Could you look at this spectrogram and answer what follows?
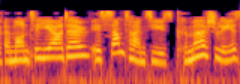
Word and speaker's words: Amontillado: Amontillado Spanish pronunciation a Monty a Thome is a variety of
